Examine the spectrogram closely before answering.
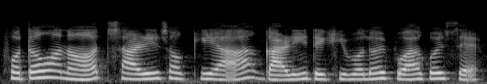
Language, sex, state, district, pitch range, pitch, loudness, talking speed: Assamese, female, Assam, Kamrup Metropolitan, 235-275 Hz, 255 Hz, -16 LUFS, 75 wpm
